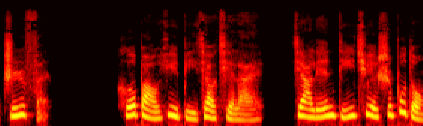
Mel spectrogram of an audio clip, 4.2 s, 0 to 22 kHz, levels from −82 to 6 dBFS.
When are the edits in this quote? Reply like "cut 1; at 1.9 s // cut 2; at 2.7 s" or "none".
cut 1; at 1.0 s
